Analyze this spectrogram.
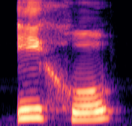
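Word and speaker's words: hijo: mom Padres means parents iho means son remember that the H is silent means daughter means children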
